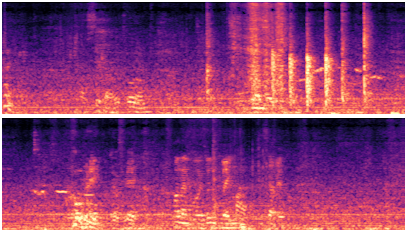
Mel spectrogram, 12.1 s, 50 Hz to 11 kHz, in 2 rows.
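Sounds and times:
people clapping: 0:03.7 - 0:05.9.

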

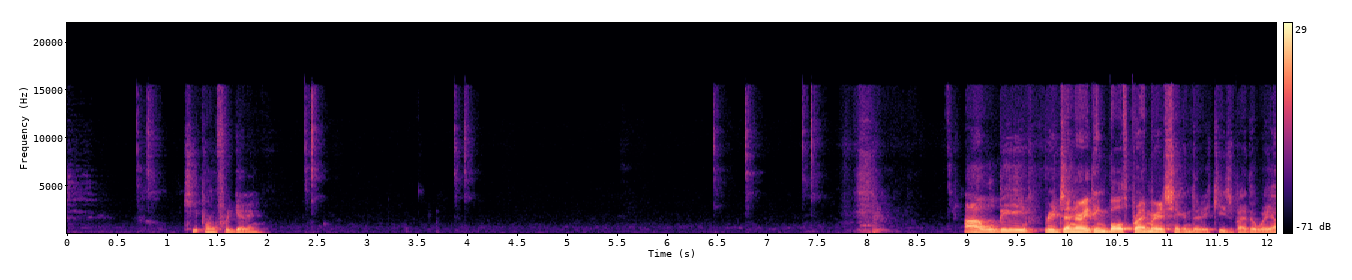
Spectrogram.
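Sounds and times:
computer mouse clicks: 0:00.7 - 0:01.0, 0:02.4 - 0:02.7, 0:03.4 - 0:04.2, 0:06.4 - 0:07.7.

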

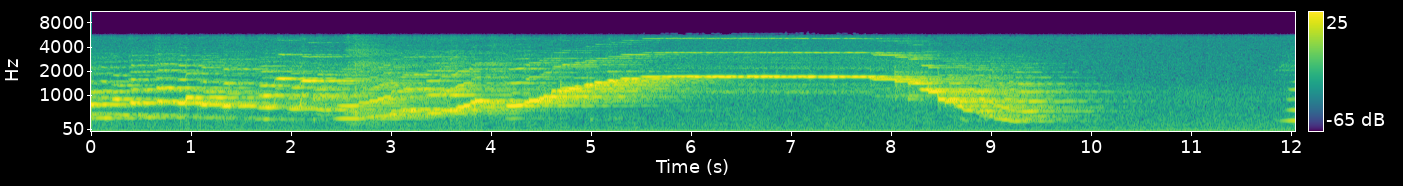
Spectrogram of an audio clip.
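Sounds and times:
flute playing: 0:00.0 - 0:10.2.

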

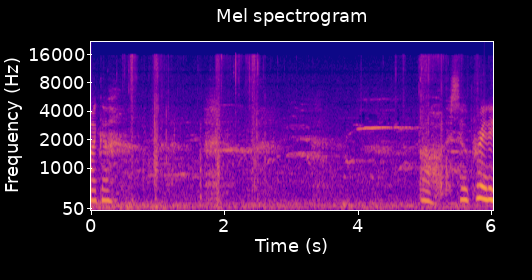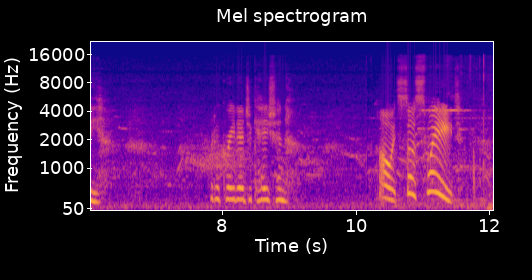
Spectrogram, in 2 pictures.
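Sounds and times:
low outdoor background: 0:00.0 - 0:12.0
footsteps on straw: 0:00.6 - 0:02.8.

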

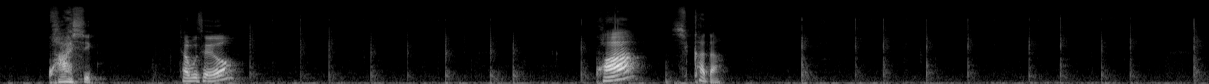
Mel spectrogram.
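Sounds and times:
chalk tapping on chalkboard: 0:02.4 - 0:06.1, 0:08.0 - 0:12.0.

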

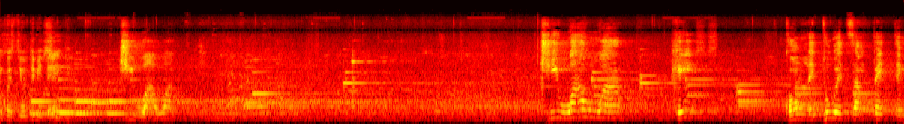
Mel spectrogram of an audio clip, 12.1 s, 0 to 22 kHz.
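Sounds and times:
soft high piano notes: 0:00.4 - 0:07.1.

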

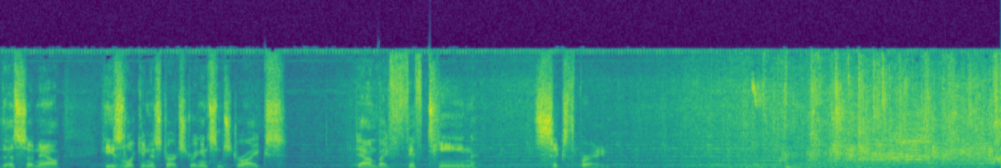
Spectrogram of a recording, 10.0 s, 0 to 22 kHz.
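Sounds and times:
bowling ball rolling: 0:06.7 - 0:09.9
crowd noise: 0:07.8 - 0:10.0.

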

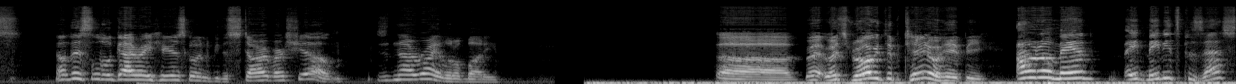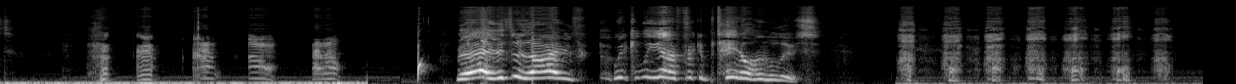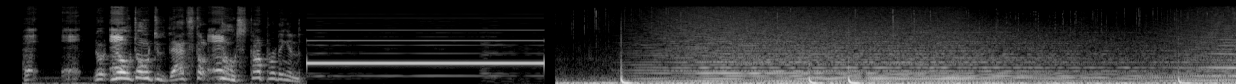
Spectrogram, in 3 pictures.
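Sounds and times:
falling boom: 0:05.8 - 0:16.3
low rumble: 0:05.8 - 0:16.4, 0:30.3 - 0:37.0
television test tone: 0:27.8 - 0:30.2.

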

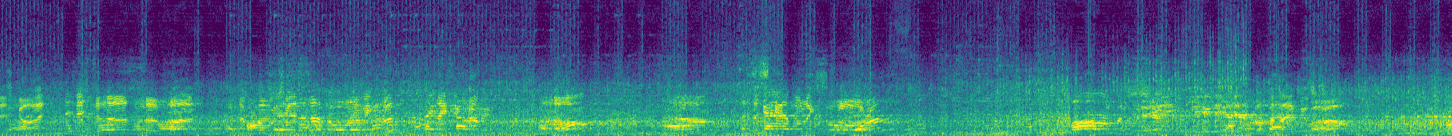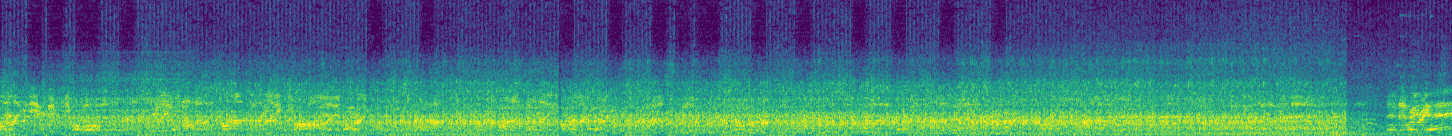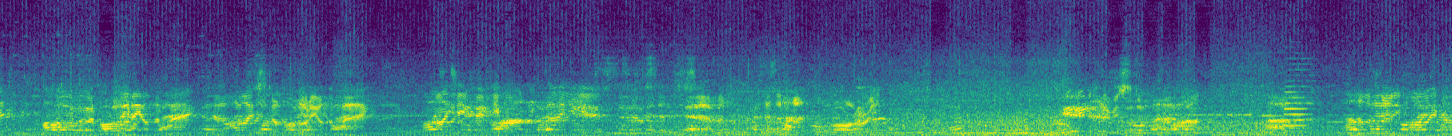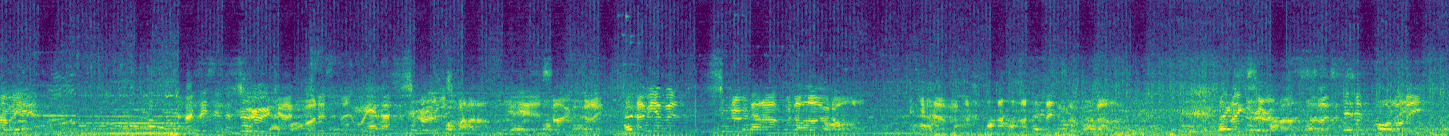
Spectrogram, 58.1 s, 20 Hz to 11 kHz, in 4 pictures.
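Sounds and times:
indistinct voices: 0:00.0 - 0:58.0
lorry driving slowly past: 0:00.0 - 0:58.0
steady rushing noise: 0:33.7 - 0:58.0.

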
